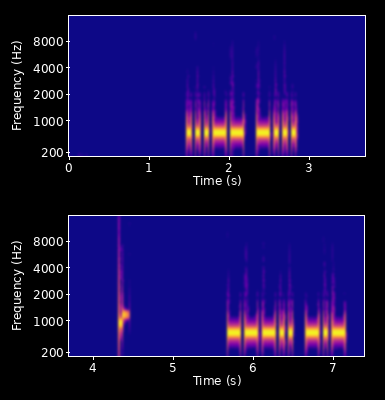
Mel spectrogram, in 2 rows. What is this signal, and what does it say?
Morse code, heard as a keyed tone, about 22 wpm, 700 Hz. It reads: 3 B 8 K
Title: Single-Letter Single-Number 22wpm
